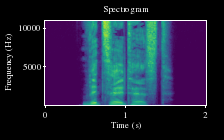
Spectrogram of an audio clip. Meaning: inflection of witzeln: 1. second-person singular preterite 2. second-person singular subjunctive II
- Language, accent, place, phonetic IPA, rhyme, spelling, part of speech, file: German, Germany, Berlin, [ˈvɪt͡sl̩təst], -ɪt͡sl̩təst, witzeltest, verb, De-witzeltest.ogg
